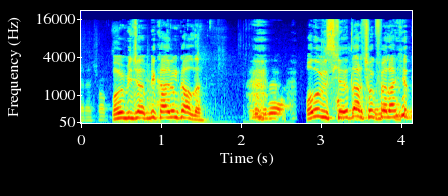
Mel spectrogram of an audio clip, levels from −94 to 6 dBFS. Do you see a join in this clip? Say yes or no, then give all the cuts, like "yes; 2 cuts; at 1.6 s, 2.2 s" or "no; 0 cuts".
yes; 1 cut; at 2.0 s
